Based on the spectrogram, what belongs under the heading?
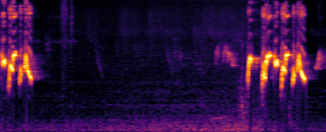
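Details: Red-whiskered bulbul morning song used for training, two short bursts of warbled, slurred notes with a gap of quiet between them, each phrase a quick run of bright, rising and falling whistles; faint low background hum.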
